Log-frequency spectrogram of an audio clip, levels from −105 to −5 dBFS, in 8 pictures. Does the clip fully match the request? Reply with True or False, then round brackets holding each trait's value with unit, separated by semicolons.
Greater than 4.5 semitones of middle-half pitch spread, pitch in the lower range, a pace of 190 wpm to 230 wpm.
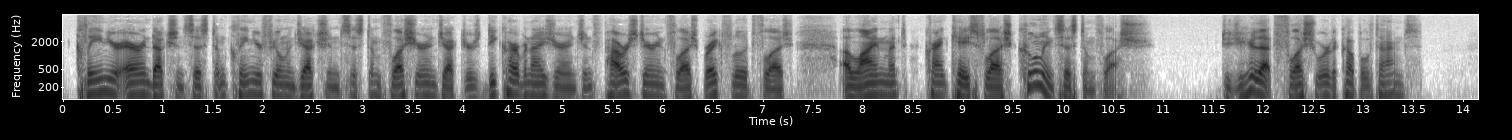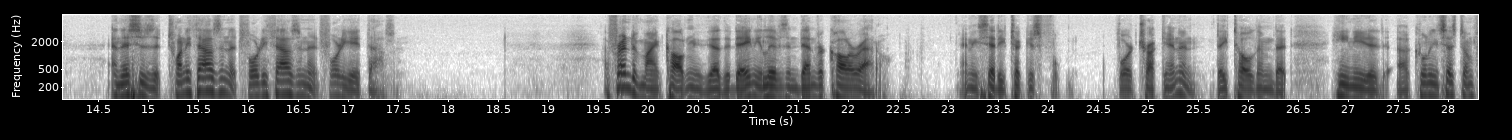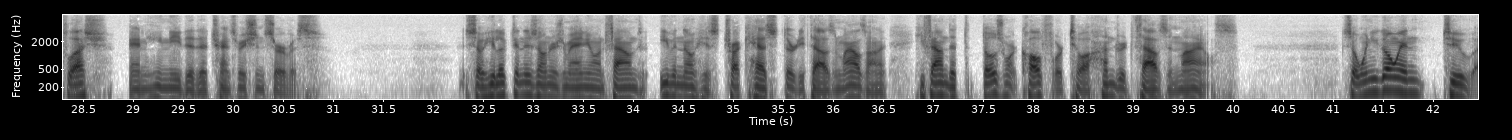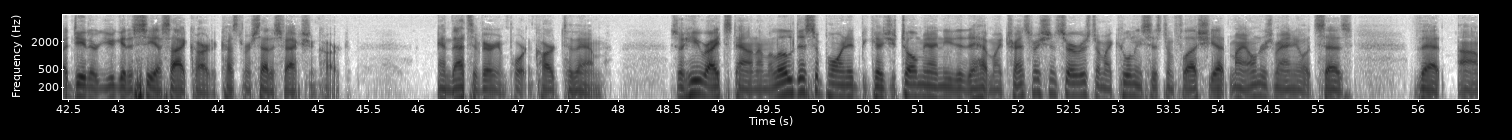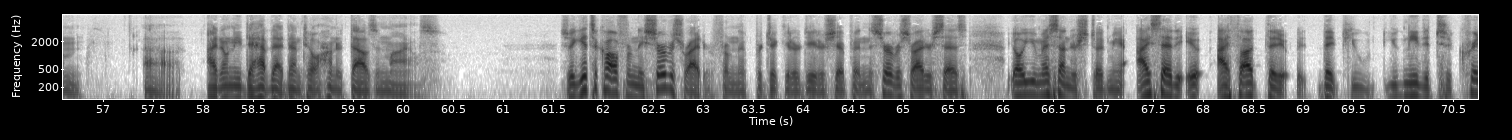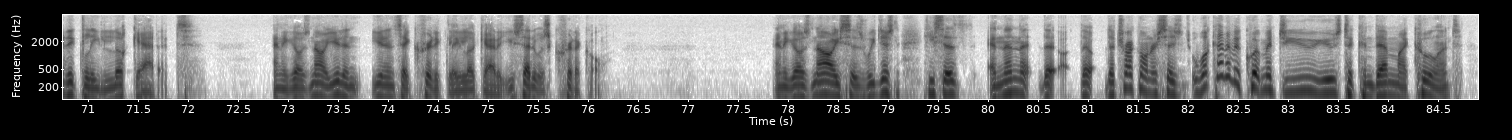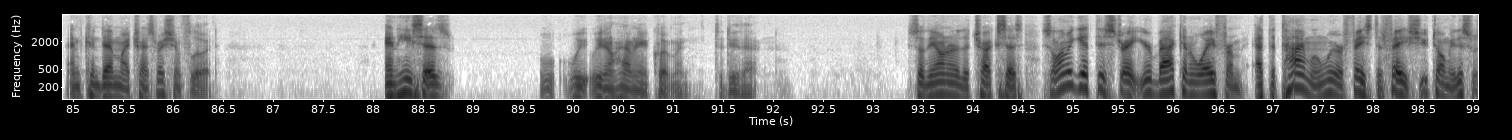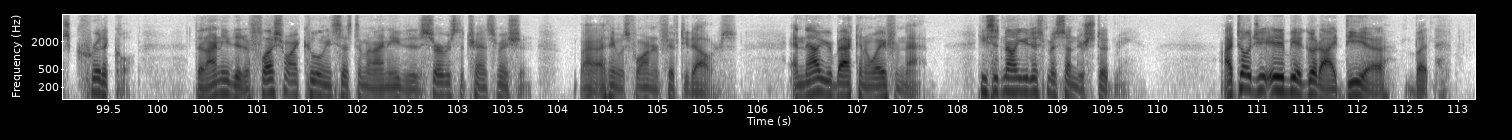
True (5.0 semitones; 105 Hz; 195 wpm)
